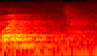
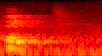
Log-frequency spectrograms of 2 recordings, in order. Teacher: kui nüüd meie ütleme kott, siis see peenendus või palatalisatsioon näitabki seda, et kunagi on seal i olnud, see on kadunud, aga see peenendus on jäänud.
